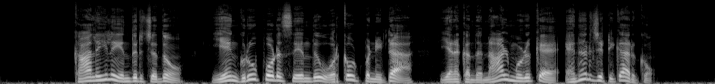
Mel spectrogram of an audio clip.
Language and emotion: Tamil, happy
